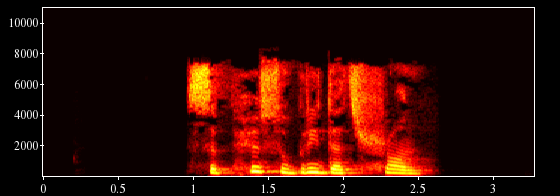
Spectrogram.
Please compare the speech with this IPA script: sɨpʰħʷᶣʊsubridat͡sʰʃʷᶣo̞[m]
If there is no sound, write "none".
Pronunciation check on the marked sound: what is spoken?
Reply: n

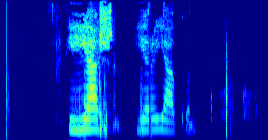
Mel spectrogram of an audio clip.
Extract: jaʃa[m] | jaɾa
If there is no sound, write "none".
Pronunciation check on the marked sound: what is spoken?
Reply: n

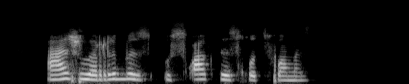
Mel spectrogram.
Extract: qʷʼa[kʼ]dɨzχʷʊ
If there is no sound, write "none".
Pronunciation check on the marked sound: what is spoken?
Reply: kʼ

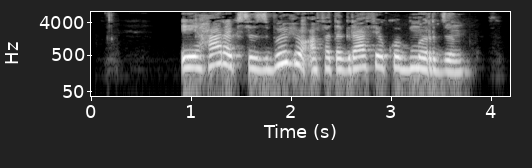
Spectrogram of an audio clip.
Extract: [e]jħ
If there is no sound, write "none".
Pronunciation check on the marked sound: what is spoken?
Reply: e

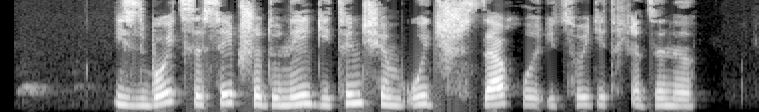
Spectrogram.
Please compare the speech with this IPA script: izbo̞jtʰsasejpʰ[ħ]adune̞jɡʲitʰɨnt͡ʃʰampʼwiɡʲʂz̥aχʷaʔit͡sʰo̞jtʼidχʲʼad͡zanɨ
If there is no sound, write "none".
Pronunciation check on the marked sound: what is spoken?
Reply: ʂ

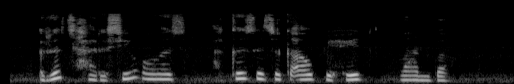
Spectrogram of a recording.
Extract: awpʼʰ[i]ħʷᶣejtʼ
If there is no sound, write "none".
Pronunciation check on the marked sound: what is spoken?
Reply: i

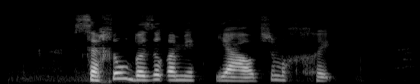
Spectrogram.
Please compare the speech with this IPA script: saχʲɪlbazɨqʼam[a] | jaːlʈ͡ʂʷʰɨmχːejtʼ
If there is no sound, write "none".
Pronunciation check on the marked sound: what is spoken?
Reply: i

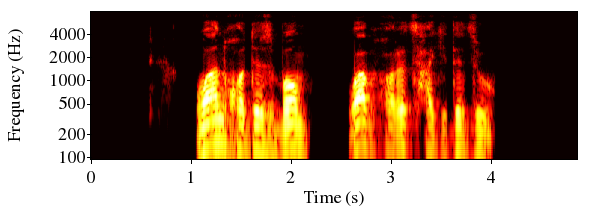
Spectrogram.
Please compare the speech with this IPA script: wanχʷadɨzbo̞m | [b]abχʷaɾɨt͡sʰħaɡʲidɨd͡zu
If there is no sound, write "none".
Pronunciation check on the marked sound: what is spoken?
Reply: w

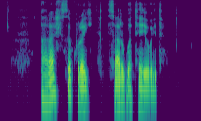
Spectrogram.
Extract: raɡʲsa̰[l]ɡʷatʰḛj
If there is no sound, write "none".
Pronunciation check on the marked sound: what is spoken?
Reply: r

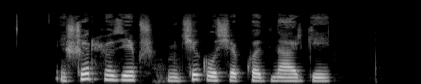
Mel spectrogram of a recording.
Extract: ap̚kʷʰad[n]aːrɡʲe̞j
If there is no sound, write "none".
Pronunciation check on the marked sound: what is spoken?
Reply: n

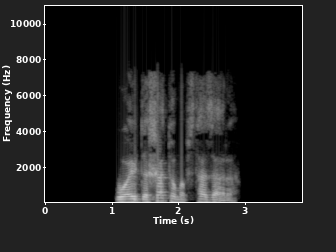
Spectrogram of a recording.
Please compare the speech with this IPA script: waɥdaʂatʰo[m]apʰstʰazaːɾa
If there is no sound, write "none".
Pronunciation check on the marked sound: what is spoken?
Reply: m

